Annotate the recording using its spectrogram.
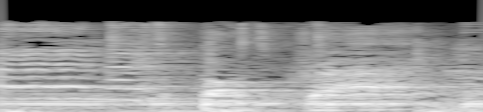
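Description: A man singing a song live, holding a long note and then starting a new phrase about a second in, with electric keyboard accompaniment underneath.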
